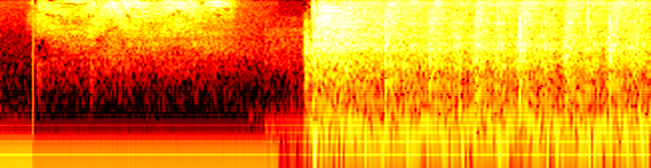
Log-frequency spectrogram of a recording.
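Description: A steady hiss of hair spray from an aerosol can lasts just over a second, fairly loud, then stops; after a short pause, loud rock music kicks in.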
